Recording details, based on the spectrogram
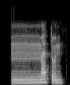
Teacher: আমাদের ঠোঁটটা ক্লোজ থাকবে, রাইট? লিপস দিয়ে কোনো অ্যাকচুয়ালি কোনো এয়ার ফ্লো হবে না, পুরা সাউন্ডটা রেজোনেট হবে নেজল কেবল। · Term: মিম গুণা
